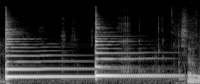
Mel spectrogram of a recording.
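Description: A freshly strung ukulele string with new fluorocarbon strings, plucked twice while being tuned by ear toward A. Each note rings out and fades slowly, and the second pluck, about a second in, sounds a little higher than the first.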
